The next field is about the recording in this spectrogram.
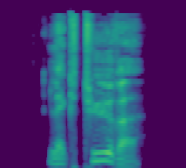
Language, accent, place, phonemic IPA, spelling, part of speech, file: German, Germany, Berlin, /lɛkˈtyːʁə/, Lektüre, noun, De-Lektüre.ogg
- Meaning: 1. reading (act of having read a book or other written material) 2. reading, reading material (written material intended to be read at a given point)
